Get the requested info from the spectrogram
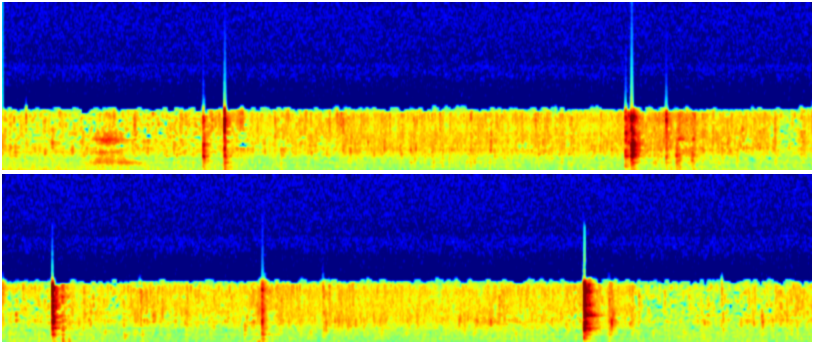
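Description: Metal spoon stirring corned beef and vegetables in a metal pan, the food shifting under a steady faint hiss, with about six sharp clinks of the spoon against the pan's side spread through.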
